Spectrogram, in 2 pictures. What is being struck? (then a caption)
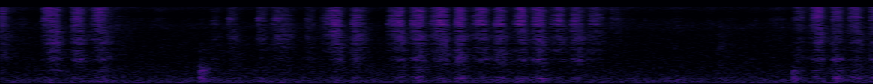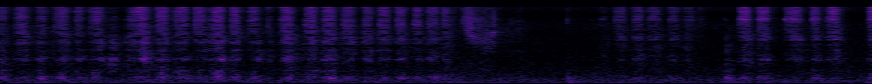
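Wooden colored pencil on a paper sheet. A green wooden colored pencil is rubbed and scratched across a flat, thin paper mandala coloring page on a table while shading. Quiet, bright, rasping strokes come in rapid back-and-forth runs, grouped into several bursts separated by softer pauses.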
